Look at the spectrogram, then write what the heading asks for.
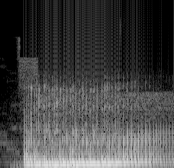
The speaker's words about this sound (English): That was a slow-mo fart.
